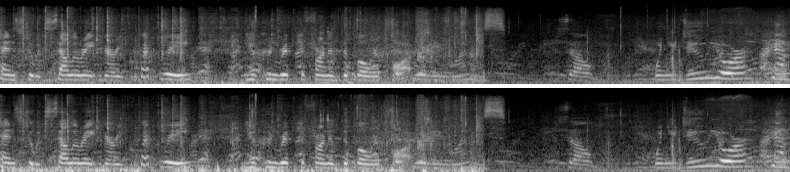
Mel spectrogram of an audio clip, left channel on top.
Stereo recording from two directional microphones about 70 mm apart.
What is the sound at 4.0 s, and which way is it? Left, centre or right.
Speech, right.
